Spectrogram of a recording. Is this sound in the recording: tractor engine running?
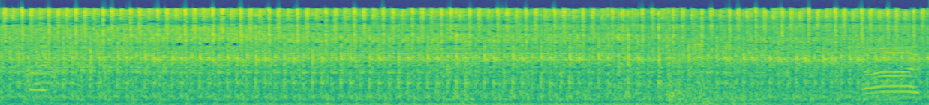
yes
